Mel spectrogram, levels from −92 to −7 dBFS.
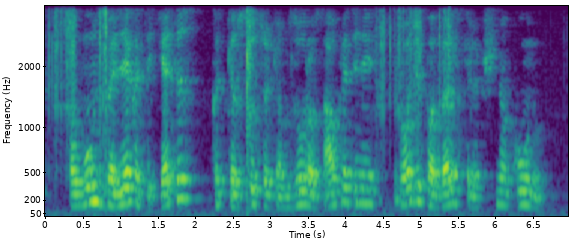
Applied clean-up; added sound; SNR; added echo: none; Camera; 15 dB; reverberation time 0.4 s.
